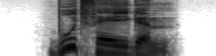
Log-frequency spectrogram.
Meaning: strong dative masculine/neuter singular of bootfähig
- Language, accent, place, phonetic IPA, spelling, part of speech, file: German, Germany, Berlin, [ˈbuːtˌfɛːɪɡəm], bootfähigem, adjective, De-bootfähigem.ogg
